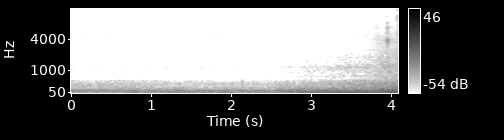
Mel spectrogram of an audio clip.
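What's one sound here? A car engine hums, heard from inside the car.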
